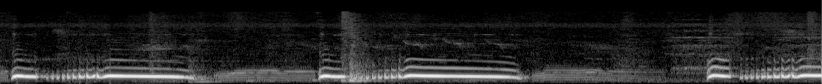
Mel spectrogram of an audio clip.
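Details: Strong, deep cooing from a local collared dove meant to spur other birds to sing, phrases roughly every three seconds, each a stuttered rise into a prolonged resonant note with soft rippling interludes between.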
